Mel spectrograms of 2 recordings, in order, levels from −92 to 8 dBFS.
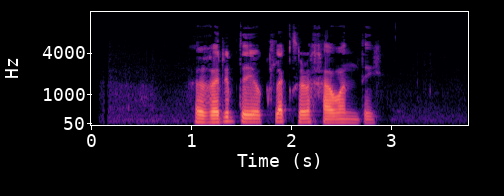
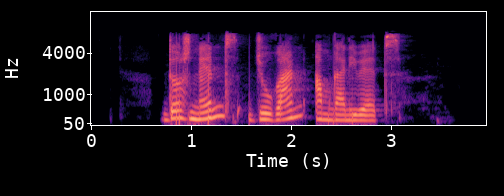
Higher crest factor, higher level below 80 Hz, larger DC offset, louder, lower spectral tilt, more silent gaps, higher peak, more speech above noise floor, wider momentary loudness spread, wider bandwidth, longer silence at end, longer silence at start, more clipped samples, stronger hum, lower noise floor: about the same, 22 dB vs 18 dB; second, -62 dBFS vs -50 dBFS; neither; second, -21 LUFS vs -17 LUFS; first, -7 dB/octave vs -4.5 dB/octave; neither; about the same, -2 dBFS vs -2 dBFS; about the same, 48 dB vs 49 dB; about the same, 11 LU vs 10 LU; about the same, 8 kHz vs 8.2 kHz; about the same, 0.95 s vs 0.9 s; first, 1.05 s vs 0.7 s; neither; neither; about the same, -68 dBFS vs -65 dBFS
